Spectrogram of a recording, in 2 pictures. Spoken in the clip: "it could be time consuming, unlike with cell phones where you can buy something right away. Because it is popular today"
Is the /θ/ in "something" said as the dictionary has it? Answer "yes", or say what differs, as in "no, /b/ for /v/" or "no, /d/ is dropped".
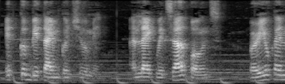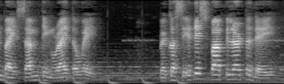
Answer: no, /t/ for /θ/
